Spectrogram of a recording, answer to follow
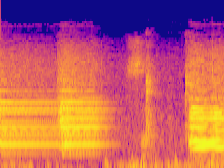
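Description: Electronic keyboard on a piano voice: the chord G-sharp, B, E struck at the start, struck again about half a second later and held, then a louder, fuller two-handed chord near the end.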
